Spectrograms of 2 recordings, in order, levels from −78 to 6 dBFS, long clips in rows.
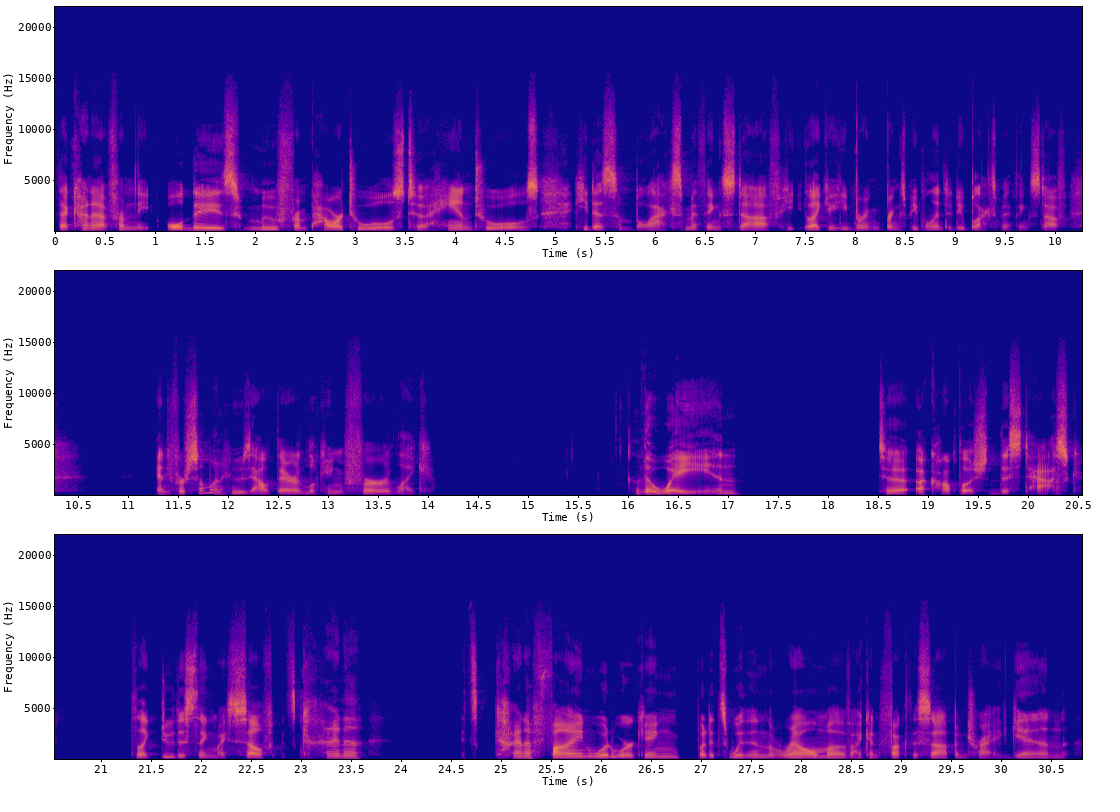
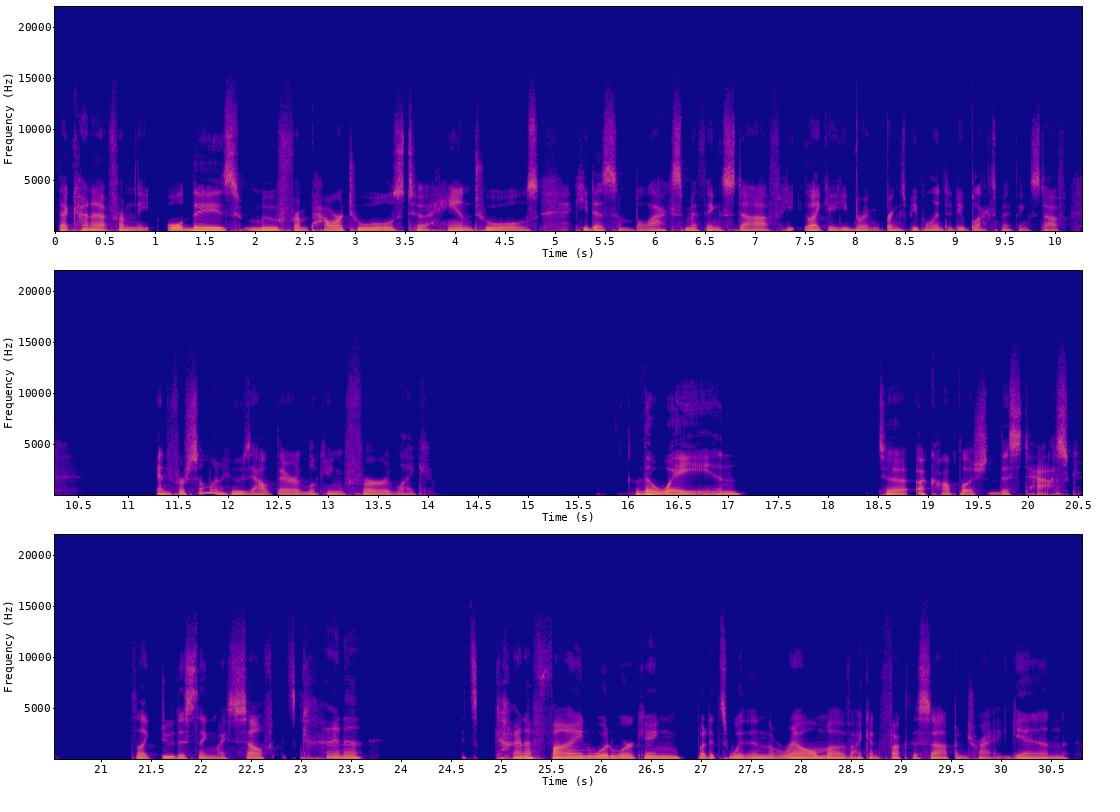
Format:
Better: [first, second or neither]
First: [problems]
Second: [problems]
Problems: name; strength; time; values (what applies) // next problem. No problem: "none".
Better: second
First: thin; very; fading below 500 Hz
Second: none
